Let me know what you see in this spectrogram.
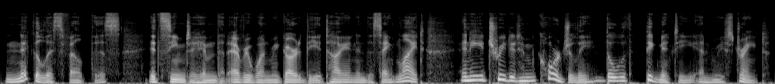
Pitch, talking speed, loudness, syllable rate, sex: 120 Hz, 200 wpm, -20 LUFS, 6.0 syllables/s, male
